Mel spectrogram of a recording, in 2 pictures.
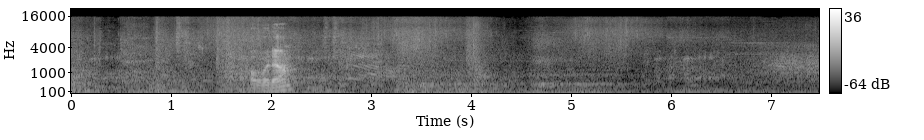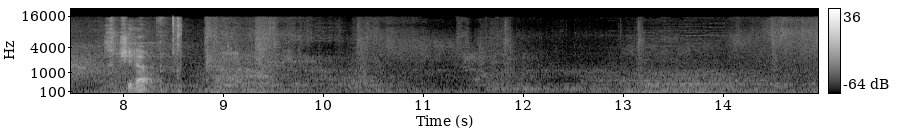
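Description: Magic blasts and clashing weapons crackle and boom in a fantasy battle.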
